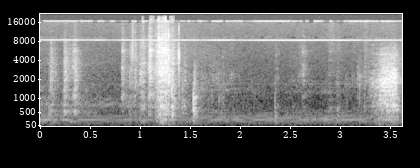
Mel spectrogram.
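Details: 1957 General Electric 14S208 black-and-white vacuum-tube TV, first power-up run straight on AC without the bulb; thin steady very high whistle through quiet clicks and handling noise, set barely alive with filter ripple and bad filter capacitors; squeal cause unconfirmed.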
